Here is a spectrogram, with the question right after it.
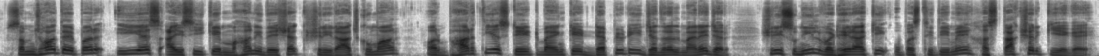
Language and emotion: Hindi, neutral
